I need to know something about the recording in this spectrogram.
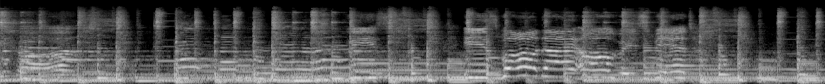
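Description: Pop backing track with a steady beat and guitar, with a child's voice singing over it at times in drawn-out, wavering notes.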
